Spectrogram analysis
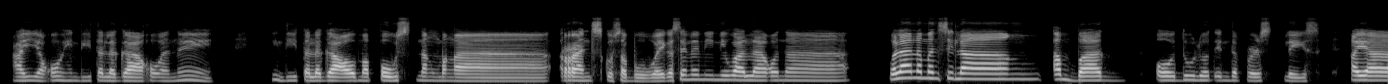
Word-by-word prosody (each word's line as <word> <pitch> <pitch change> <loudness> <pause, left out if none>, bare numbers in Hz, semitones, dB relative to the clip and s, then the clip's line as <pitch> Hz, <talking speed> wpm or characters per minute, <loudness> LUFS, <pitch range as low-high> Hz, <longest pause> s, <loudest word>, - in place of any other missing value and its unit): Ay, 180 0 -2
ako 185 +3 -5
hindi 175 -1 -13
talaga 170 -2 +1
ako 175 +1 -6
ano, 170 +4 -11
eh, 185 -7 -7 0.6
hindi 180 -5 -10
talaga 180 -1 +3
ako 175 +1 +4
ma-post 180 +1 -1
ng 185 -3 -6
mga 170 -2 0 1.0
rants 180 -1 +3
ko 175 - -6
sa 160 0 -1
buhay 155 0 -2
kasi 180 +6 -2
naniniwala 210 -3 0
ako 190 +1 -1
na, 190 -1 -4 0.9
wala 255 +4 +7
naman 295 -1 +1
silang, 245 -2 +3 0.2
ambag, 190 -4 +3 0.4
o 190 -1 0
dulot 195 0 -5
in 185 0 -10
the 185 - -2
first 170 -2 -5
place. 155 -3 -7 0.3
Kaya 205 -1 +6
185 Hz, 140 wpm, -21 LUFS, 175-210 Hz, 1.0 s, wala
